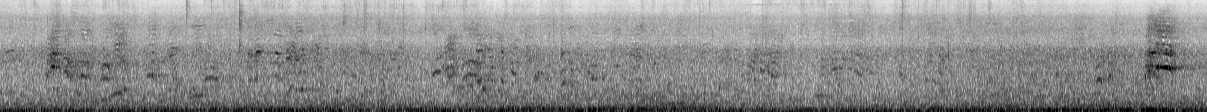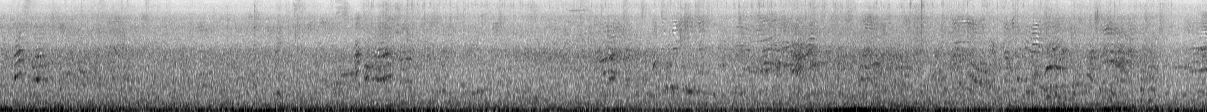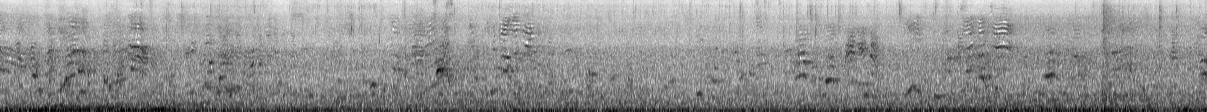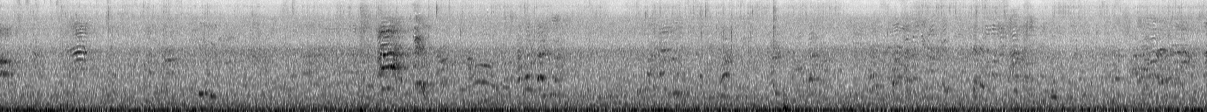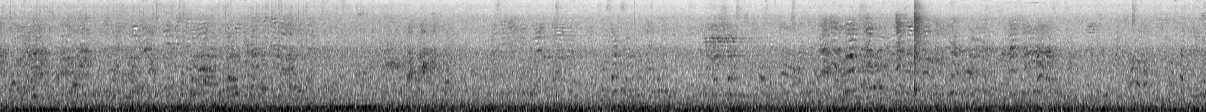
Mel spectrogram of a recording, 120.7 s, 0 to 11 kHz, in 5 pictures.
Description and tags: Paris Square Trinité
Paris, France, a playground Place de la Trinité. Made with Zoom H4 recorder and binaural Core sound set of microphones. July 2012
Cars passing by, kids playing, distant water fall, voices...
ambience, binaural, field-recording, kids, traffic, urban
